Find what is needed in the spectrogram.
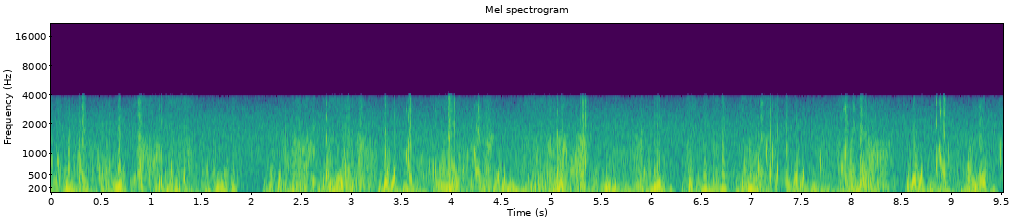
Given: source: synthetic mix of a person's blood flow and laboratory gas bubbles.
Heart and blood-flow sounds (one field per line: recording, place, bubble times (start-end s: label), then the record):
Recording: Doppler ultrasound of blood flow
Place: precordium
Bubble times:
0.00-0.62 s: bubbles
0.79-1.44 s: bubbles
1.77-1.88 s: bubbles
2.29-3.27 s: bubbles
3.50-4.44 s: bubbles
4.74-5.39 s: bubbles
5.62-5.69 s: bubbles
5.80-5.98 s: bubbles
6.34-6.46 s: bubbles
6.49-6.79 s: bubbles
6.88-7.40 s: bubbles
7.66-7.74 s: bubbles
7.84-8.47 s: bubbles
8.83-9.01 s: bubbles
9.21-9.36 s: bubbles
9.47-9.53 s: bubbles
From the record:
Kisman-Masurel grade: 343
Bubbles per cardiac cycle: rolling drumbeat, 9 or more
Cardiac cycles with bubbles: 100%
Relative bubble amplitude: loud (0.450 to 0.775)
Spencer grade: 3 (all of the cardiac periods contain showers or single bubble signals, but not dominating or overriding the cardiac motion signals)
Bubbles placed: only in the low amplitude regions of the cardiac cycle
